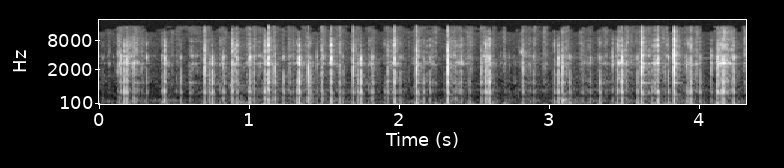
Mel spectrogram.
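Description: Hands grip, twist and rub a long, hollow brown cardboard mailing tube held upright close to the mic. The result is a quiet, steady stream of dry, papery scrapes and scuffs with a faint hollow low resonance and bright, crackly edges, each burst stopping almost instantly.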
